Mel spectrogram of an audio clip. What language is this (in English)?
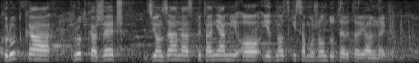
Polish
